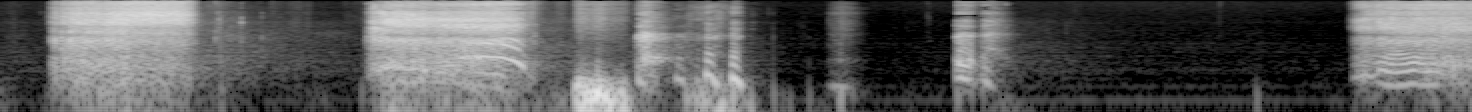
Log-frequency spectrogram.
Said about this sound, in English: Do you mind if I blow my nose on air? Oh, go for it. Please, go for it.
